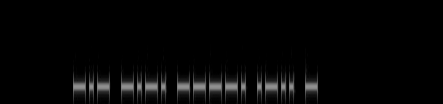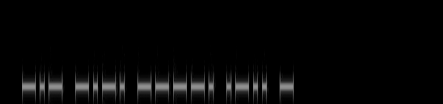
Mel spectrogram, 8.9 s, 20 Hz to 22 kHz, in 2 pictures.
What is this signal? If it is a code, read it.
Morse code, heard as a keyed tone, about 29 wpm, 700 Hz. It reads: KC9LT KC9LT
